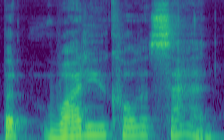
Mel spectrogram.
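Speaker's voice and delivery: put-on high, light girl's voice; puzzled Alice. A narrator's reading. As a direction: ask in innocent puzzlement. Alice's puzzled question to Mouse.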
